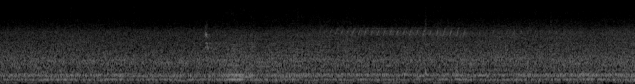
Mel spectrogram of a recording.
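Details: Honey bees inside a hive as a young bee hatches from its cell; a steady, dense droning hum with layered low tones runs throughout, with a couple of faint higher ticks near the middle.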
